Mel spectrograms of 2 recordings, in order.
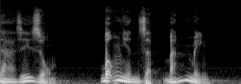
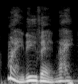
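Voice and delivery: scolding mother; 6 semitones higher, faster than usual. A narrator's reading. Mother scolds child home.

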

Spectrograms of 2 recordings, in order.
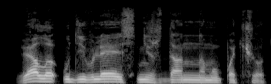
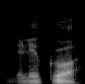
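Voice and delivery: grumbled; 4 semitones lower, 6 dB quieter than usual. Acted. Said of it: "буркнула Синтия".

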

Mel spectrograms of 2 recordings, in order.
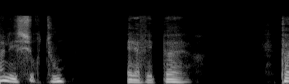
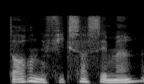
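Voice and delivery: ordinary delivery

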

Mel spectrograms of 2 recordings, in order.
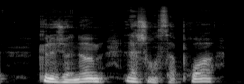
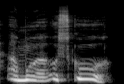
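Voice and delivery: loud, high desperate call; cry for help; 10 semitones higher, 9 dB louder than usual. A narrator's reading. Giulia appelant Beppo à l'aide, cri désespéré. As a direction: scream the servant's name for help. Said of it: "cria-t-elle".

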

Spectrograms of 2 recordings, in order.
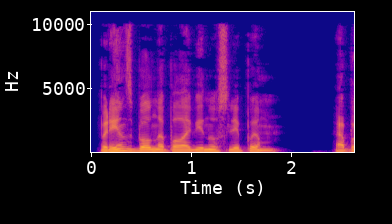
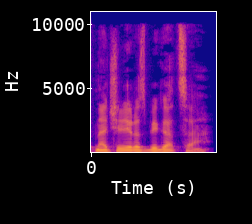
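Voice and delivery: usual speaking voice

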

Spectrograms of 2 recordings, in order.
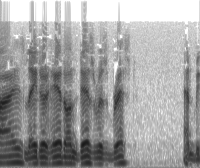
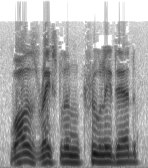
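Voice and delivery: ordinary delivery, nothing marked

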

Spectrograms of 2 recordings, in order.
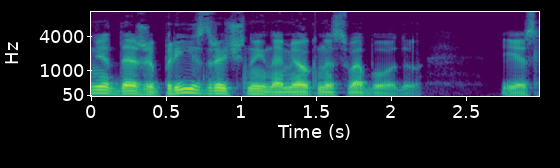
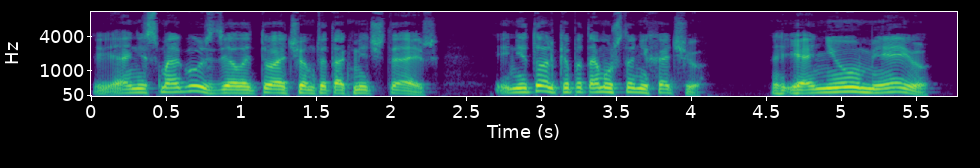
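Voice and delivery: defiant; 6 semitones higher, 3 dB louder than usual. Acted. Shen defies the witch.

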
